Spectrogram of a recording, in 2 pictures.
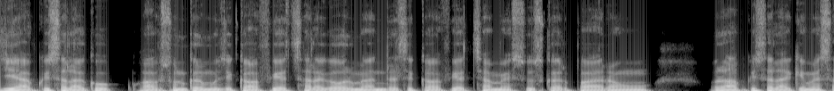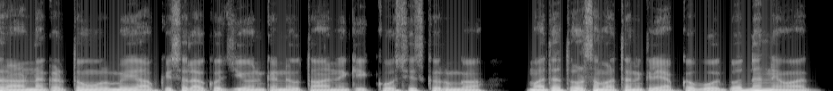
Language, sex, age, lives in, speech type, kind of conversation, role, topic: Hindi, male, 18-19, India, conversation, advice, user, मैं तारीफ मिलते समय कैसे सहज और कृतज्ञ रह सकता/सकती हूँ?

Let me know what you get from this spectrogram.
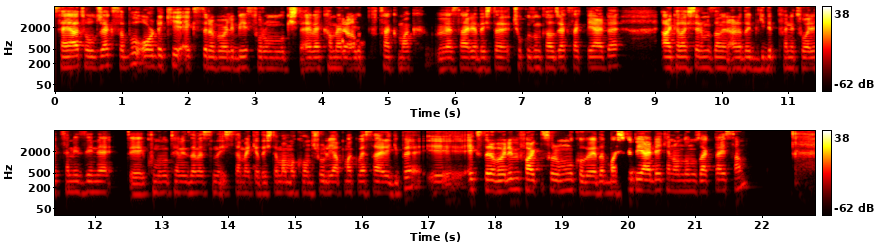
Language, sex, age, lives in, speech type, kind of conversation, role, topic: Turkish, female, 25-29, Germany, conversation, unstructured, none, Evcil hayvan beslemek hayatınızı nasıl etkiledi?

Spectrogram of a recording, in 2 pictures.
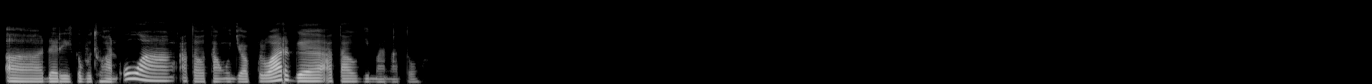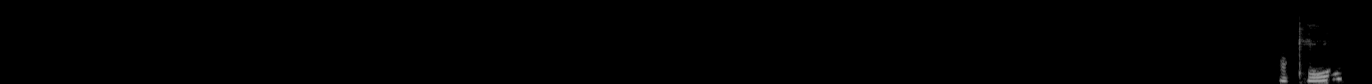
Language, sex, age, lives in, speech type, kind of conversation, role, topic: Indonesian, female, 30-34, Indonesia, conversation, advice, advisor, Bagaimana kamu mulai merasa kehilangan arah setelah lulus atau berganti karier?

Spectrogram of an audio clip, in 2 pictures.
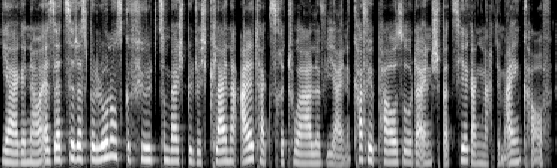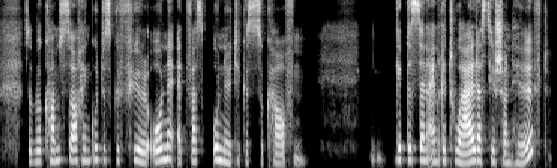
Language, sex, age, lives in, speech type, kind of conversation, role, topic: German, female, 30-34, Germany, read, expert-assistant, expert, Wie kann ich mir selbst helfen, beim Einkaufen weniger Impulskäufe zu machen?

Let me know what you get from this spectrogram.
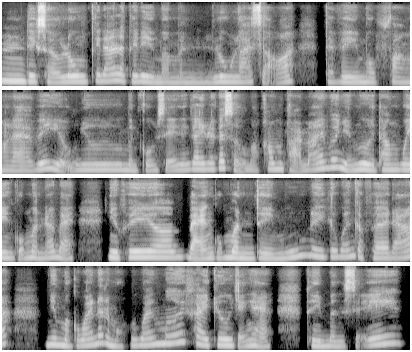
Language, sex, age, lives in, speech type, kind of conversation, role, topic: Vietnamese, female, 20-24, Vietnam, conversation, advice, user, Tôi cảm thấy không thoải mái khi ở giữa đám đông, tôi nên làm gì?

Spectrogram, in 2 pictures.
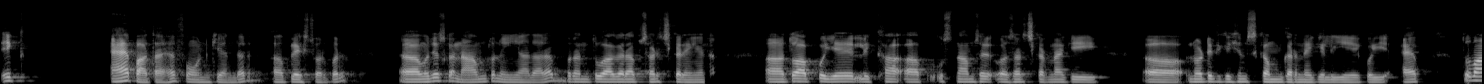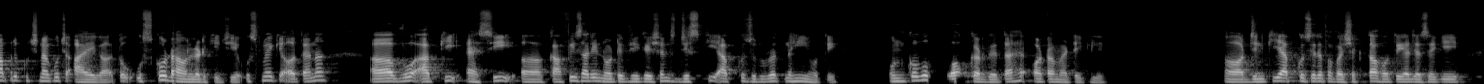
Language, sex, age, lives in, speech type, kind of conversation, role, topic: Hindi, male, 20-24, India, conversation, advice, advisor, डिजिटल सूचनाएँ मेरे काम में बार-बार बाधा क्यों डालती हैं?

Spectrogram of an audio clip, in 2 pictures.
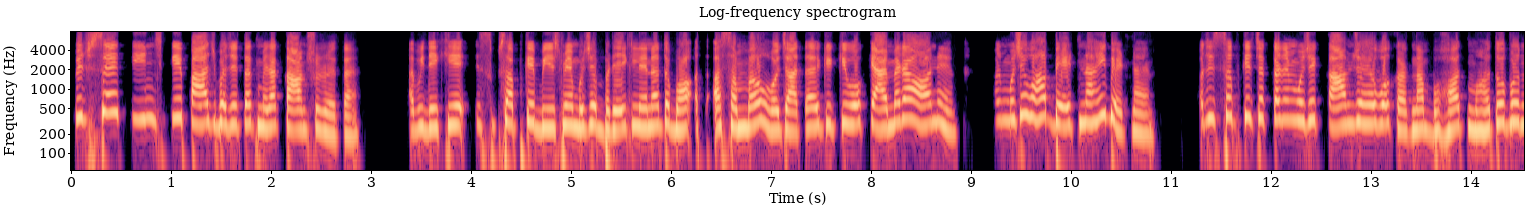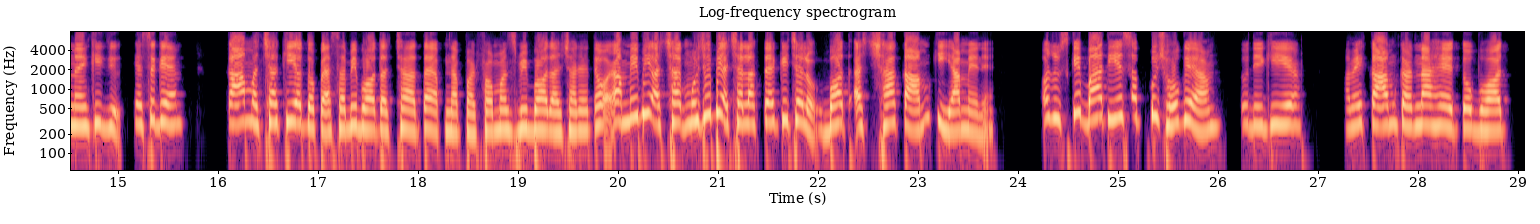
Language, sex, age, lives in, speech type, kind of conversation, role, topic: Hindi, female, 20-24, India, conversation, advice, user, ब्रेक लेकर मैं अपनी ऊर्जा और एकाग्रता कैसे सुधार सकता हूँ?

